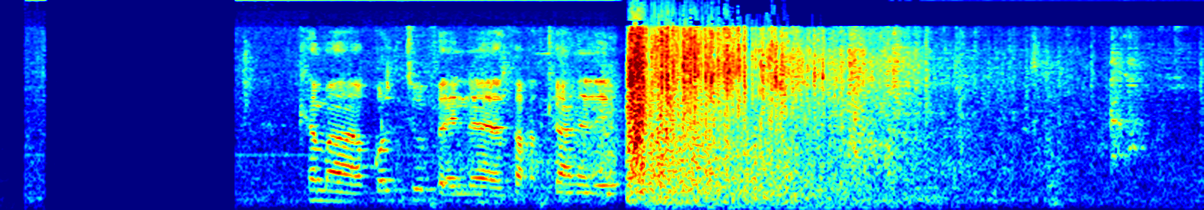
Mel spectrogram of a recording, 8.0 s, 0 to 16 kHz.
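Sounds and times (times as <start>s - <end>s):
man talking at a news conference: 2.0s - 4.2s
rocket blast explosion in Baghdad: 4.2s - 7.1s.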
